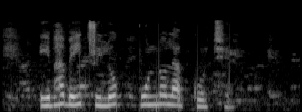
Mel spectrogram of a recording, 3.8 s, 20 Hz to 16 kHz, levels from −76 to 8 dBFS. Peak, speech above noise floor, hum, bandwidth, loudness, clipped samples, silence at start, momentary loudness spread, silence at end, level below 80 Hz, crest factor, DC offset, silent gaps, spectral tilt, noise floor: -8 dBFS; 29 dB; none; 8.4 kHz; -25 LUFS; under 0.1%; 0.1 s; 14 LU; 0.75 s; -66 dBFS; 16 dB; under 0.1%; none; -4 dB/octave; -53 dBFS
